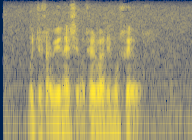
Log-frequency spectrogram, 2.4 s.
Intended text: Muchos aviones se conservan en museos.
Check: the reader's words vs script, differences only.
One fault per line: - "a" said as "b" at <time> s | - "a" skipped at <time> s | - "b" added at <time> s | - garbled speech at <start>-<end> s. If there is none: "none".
none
